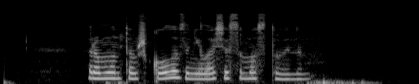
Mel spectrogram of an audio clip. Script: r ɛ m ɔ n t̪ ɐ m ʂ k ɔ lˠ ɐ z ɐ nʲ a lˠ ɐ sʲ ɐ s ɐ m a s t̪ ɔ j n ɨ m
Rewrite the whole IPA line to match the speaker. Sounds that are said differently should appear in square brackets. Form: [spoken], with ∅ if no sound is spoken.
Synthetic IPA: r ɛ m ɔ n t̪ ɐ m ʂ k ɔ lˠ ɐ z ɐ nʲ a lˠ [a] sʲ ɐ s ɐ m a s t̪ ɔ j n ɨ m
